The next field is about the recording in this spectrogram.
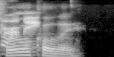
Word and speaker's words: Rahul Kohli: who is played by Rahul Kohli, and I hope I'm saying the name right. – Yes, Rahul Kohli. He is so charming and handsome and funny and amazing.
